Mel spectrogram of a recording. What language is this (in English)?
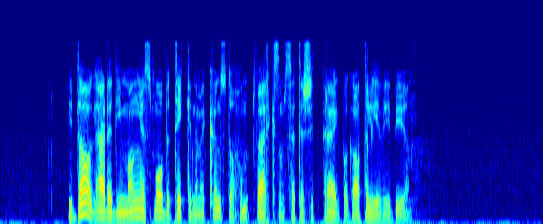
Norwegian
